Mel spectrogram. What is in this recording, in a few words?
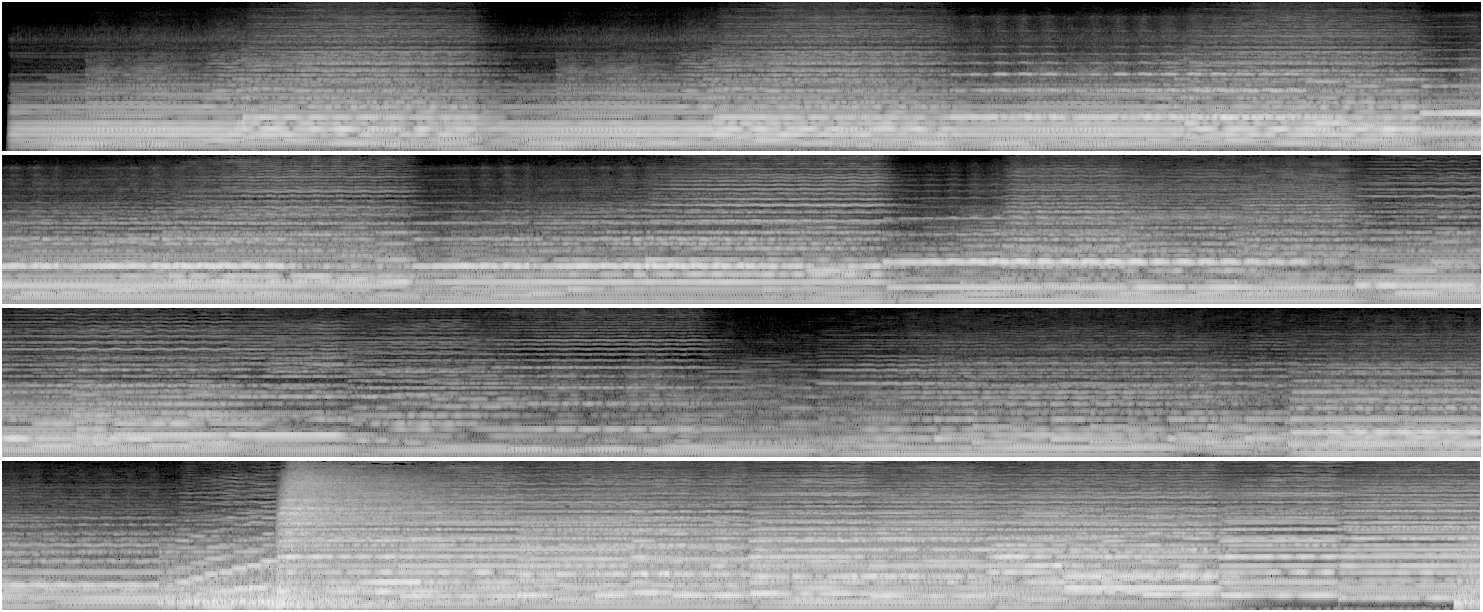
Orch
